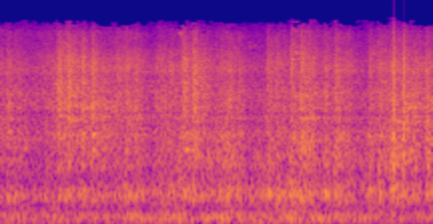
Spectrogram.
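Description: CSX freight train cars rolling past, their wheels clacking over rail joints in irregular clusters over a steady rumble.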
